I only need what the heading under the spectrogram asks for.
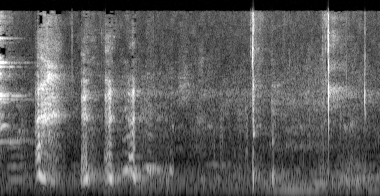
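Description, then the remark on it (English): Soft chuckling, then two sharp, bright clinks a moment apart as drinks are tapped together in a toast, with a faint ringing tail on the second. “Okay, cheers.”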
